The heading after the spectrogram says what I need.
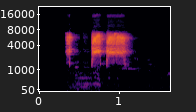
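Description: A black francolin gives a loud, harsh, grating phrase: a short rasping note, then two longer scratchy notes, lasting about a second.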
